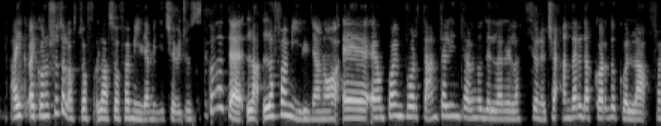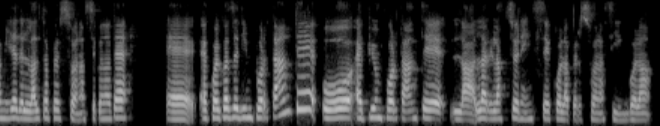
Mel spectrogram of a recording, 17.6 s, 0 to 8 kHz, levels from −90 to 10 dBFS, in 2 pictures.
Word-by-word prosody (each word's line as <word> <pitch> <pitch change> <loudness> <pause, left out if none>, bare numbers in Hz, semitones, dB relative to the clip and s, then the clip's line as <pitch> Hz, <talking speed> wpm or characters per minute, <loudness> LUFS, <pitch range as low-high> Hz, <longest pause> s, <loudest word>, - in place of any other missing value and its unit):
Hai 240 +3 +7
c - - -14
hai 250 - +6
conosciuto 255 +5 +1
la 205 - +1
sua 210 0 0
f 190 - -25
la 200 0 +4
sua 200 +1 0
famiglia 185 -3 -1
mi 175 0 -10
dicevi, 180 0 -7
giust 190 +2 -12
secondo 375 +11 -3
te 170 - +8
la 195 -1 +5
la 240 +3 +7
famiglia, 190 -10 +1
no, 180 0 +1
è 205 -1 +4
è - - +4
un 220 0 0
po' 255 - +3
importante 240 -1 -1
all'interno 230 -4 -2
della 195 -2 -1
relazione? 185 +1 -5
Cioè 215 +4 -3
andare 220 +4 +1
d'accordo 220 0 0
con 190 -3 +1
la 175 -2 +1
famiglia 205 +1 -4
dell'altra 190 +1 -1
persona 195 -2 -6
secondo 185 +1 -8
te 210 0 +1 0.5
è 175 -1 +1
è 195 - -3
qualcosa 215 +3 +2
di 215 0 -4
importante 290 - -1
o 210 +1 +4
è 200 -1 -1
più 215 +3 -3
importante 200 -1 -2
la 165 -3 -2
la 200 +2 +1
relazione 190 +1 -5
in 180 +1 -12
sé 185 0 -8
con 185 -1 -4
la 165 - -3
persona 165 0 -10
singola? 160 -1 -7
200 Hz, 185 wpm, -22 LUFS, 185-220 Hz, 0.5 s, te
